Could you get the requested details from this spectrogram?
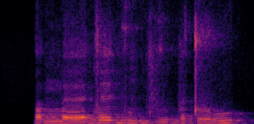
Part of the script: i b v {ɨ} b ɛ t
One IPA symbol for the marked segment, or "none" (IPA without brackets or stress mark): ɨ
